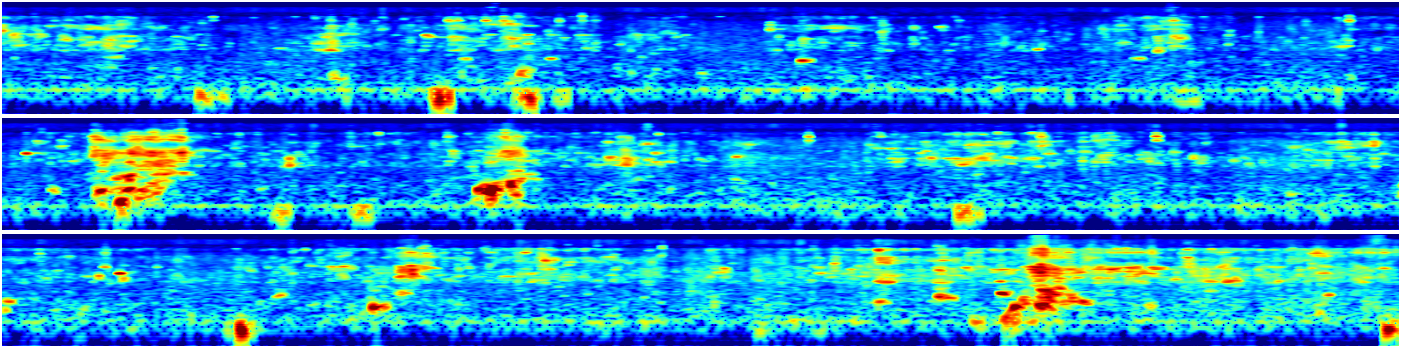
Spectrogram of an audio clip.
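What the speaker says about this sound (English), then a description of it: "There's some pretty good waves." Small lake waves lapping and splashing close by during an ice or shore fishing session, a steady low wash with irregular louder slaps, quiet overall and with no talking.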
